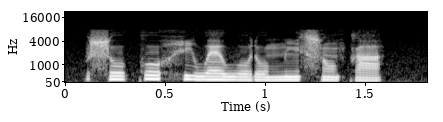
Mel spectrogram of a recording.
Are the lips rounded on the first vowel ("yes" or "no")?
yes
